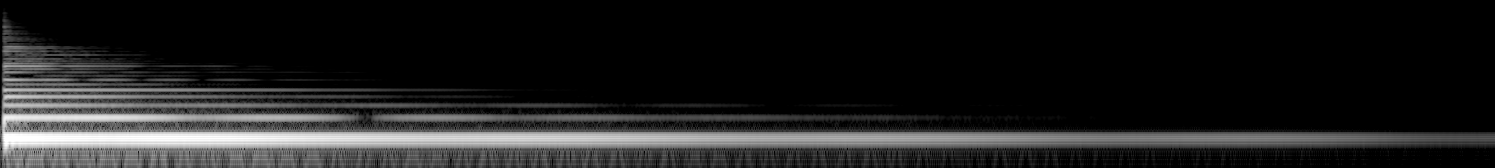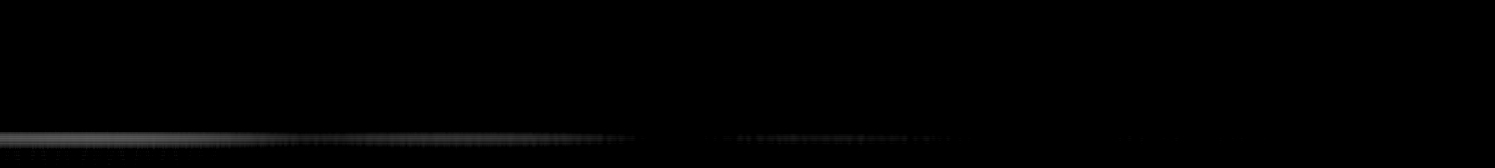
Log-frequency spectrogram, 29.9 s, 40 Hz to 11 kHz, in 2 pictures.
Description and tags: Clean A str pick
Single note picked A (5th) string. If there are any errors or faults that you can find, please tell me so I can fix it.
guitar, single-notes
